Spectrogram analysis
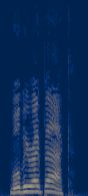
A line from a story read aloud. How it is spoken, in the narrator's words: he called out to Stefan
